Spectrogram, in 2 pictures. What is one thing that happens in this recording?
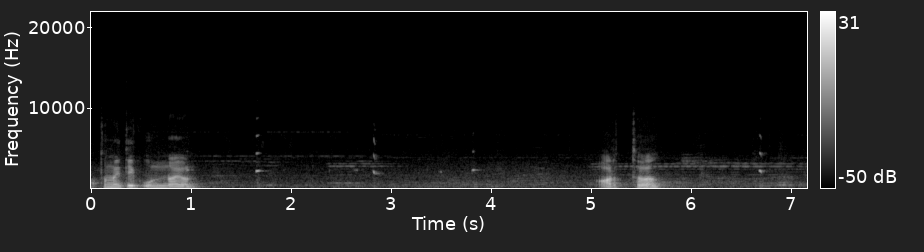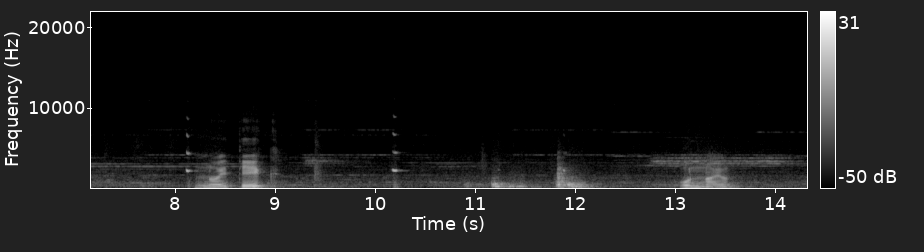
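A marker squeaks on a glass board.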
